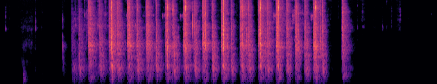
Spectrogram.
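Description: Herzberg double-barrel bassoon reed profiler's blade shaving the cane in a quick run of short scraping strokes, about three or four a second, as the barrel is worked back and forth. It starts about a second and a half in, runs for about five seconds and ends with one last stroke.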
